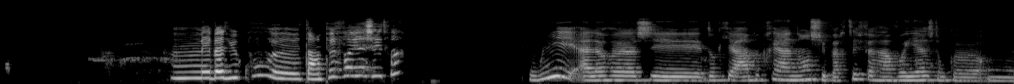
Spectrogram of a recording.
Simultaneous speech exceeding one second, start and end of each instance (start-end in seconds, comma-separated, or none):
none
